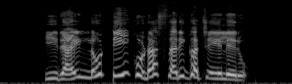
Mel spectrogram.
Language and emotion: Telugu, angry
